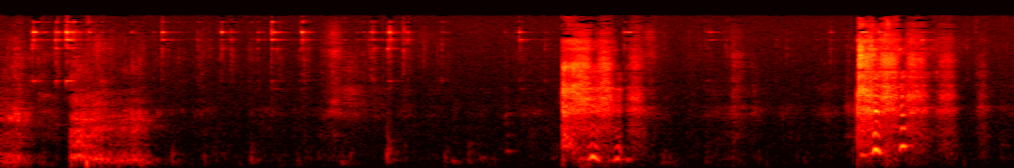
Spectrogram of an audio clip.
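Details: Fox terrier at home, a low growl at the start followed by quieter stretches and two sharp, noisy bursts of sound.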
